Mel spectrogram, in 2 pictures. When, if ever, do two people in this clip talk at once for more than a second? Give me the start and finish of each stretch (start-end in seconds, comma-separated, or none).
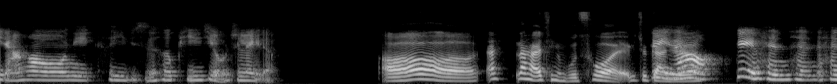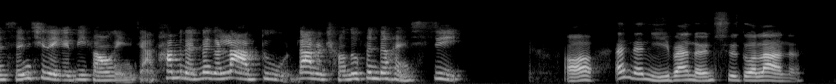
none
